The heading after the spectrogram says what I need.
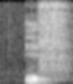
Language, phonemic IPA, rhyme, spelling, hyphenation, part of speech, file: Dutch, /ɔf/, -ɔf, of, of, conjunction, Nl-of.ogg
- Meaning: 1. or 2. whether, if 3. either ... or 4. whether ... or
